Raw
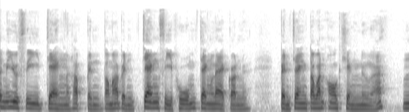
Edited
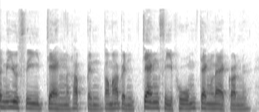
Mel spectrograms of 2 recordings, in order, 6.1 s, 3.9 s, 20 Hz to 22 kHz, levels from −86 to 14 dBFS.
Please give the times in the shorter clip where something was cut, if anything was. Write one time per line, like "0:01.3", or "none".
none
